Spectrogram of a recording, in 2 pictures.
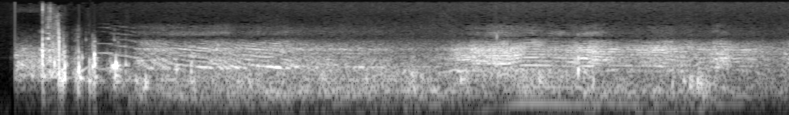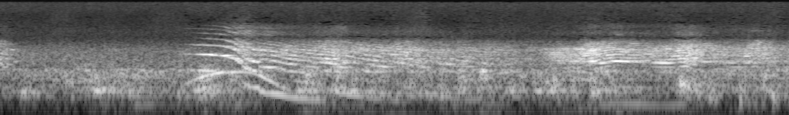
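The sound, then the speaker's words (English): A humpback whale's creaking-door call: a continuous stretch of groaning, creaky tones with rising and falling sweeps, fairly loud and steady for about ten seconds, with no talking. “For example, the humpback whale has a number of different sounds they make. One of them is the creaking door, which goes.”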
